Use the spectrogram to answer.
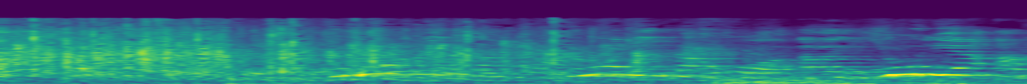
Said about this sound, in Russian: Аплодисменты вам.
